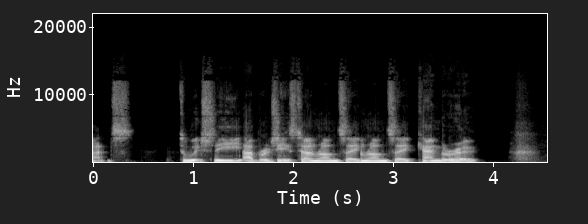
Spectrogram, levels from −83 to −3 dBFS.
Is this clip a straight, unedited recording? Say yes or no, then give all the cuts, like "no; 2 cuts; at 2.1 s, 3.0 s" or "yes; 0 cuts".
no; 2 cuts; at 1.5 s, 2.7 s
